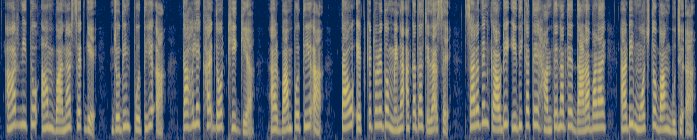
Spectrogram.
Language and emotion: Santali, neutral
